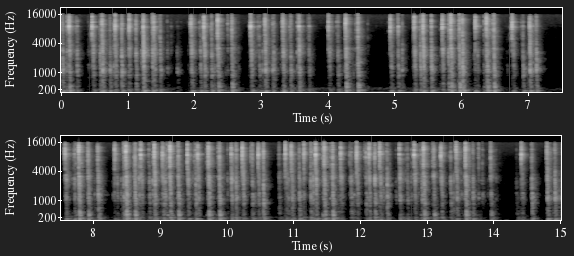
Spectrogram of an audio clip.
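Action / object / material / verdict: tap / plastic mechanical keyboard / plastic / none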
